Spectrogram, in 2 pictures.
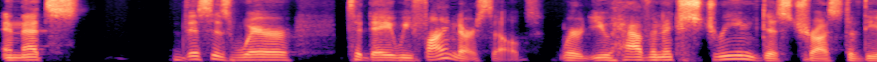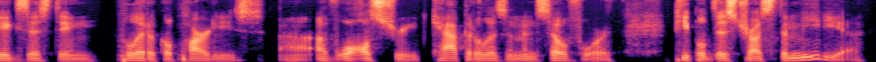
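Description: Man, 30s, radio guest, very deep voice, halting analytical delivery, dry close sound. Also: a little mellow, slightly rough, dry recording. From United States. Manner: measured, hesitant, many fillers and restarts. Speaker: guest writer. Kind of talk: radio interview, analytical commentary.

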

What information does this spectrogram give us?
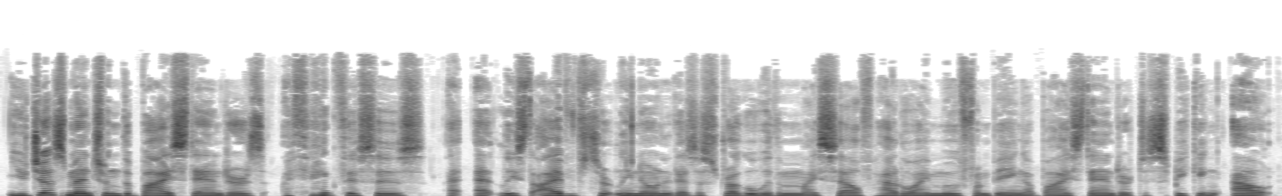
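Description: A woman with a mellow, warm voice asks an author earnest, personal questions. The sound is dry and close. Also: lowish voice, level tone, normal speed, hardly any pauses, dry recording. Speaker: radio interviewer. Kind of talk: interview questions.

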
